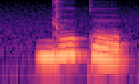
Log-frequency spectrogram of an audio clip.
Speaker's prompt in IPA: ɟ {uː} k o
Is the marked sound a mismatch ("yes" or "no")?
yes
